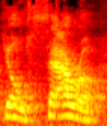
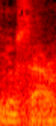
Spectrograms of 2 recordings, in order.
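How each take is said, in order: First: Loud, raised-pitch angry address; retold rage, calling her out forcefully; raging. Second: Very soft, low-key address; retold calming down, barely voiced; subdued. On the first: Man accusing his girlfriend mid-fight, raging. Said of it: "I'm, I'm, I'm raging". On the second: Man approaching girlfriend after he stopped, subdued. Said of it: "So I stopped".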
